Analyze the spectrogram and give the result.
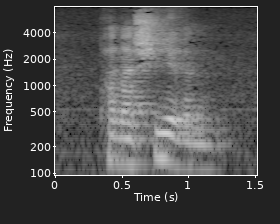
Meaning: to split one's vote
- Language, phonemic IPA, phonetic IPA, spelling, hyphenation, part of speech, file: German, /panaˈʃiːʁen/, [pʰanaˈʃiːɐ̯n], panaschieren, pa‧na‧schie‧ren, verb, De-panaschieren.ogg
